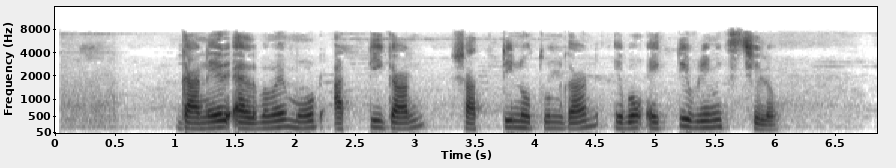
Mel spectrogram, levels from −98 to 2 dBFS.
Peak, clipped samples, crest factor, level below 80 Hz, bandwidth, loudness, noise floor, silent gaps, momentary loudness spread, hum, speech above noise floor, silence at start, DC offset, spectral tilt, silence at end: -2 dBFS; under 0.1%; 18 dB; -64 dBFS; 8.2 kHz; -19 LUFS; -58 dBFS; none; 10 LU; none; 40 dB; 1 s; under 0.1%; -4 dB/octave; 0.85 s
